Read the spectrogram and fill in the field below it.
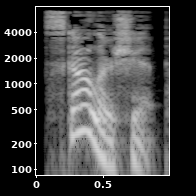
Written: scholarship

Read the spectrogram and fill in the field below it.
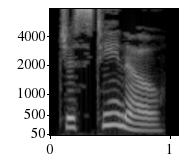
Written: justino

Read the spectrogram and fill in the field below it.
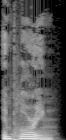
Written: imploring

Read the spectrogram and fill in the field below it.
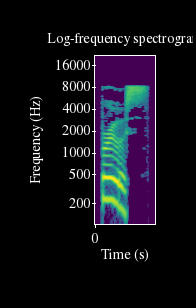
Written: bruce

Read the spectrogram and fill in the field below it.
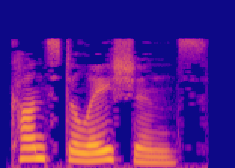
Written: constellations

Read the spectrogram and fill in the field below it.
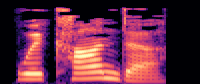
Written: wakanda

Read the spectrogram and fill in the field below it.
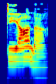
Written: deona

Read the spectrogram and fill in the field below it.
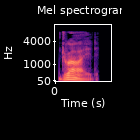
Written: dried

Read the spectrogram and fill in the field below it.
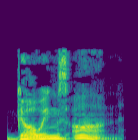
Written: goings-on

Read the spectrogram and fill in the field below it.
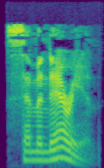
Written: seminarian

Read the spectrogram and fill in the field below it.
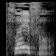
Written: playful

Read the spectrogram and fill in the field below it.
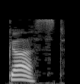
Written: guste

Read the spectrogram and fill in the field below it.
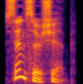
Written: censorship

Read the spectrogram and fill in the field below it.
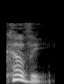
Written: covey

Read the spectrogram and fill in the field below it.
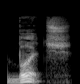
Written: butch

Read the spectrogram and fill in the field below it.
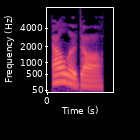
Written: alyda

